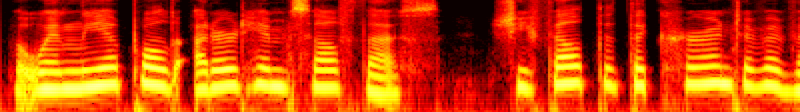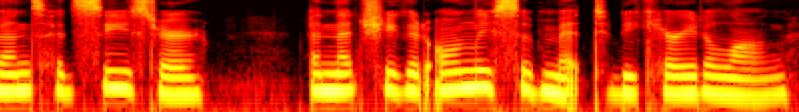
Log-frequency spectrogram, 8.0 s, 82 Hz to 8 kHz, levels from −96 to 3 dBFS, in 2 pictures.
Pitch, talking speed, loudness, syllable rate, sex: 210 Hz, 195 wpm, -18 LUFS, 5.2 syllables/s, female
